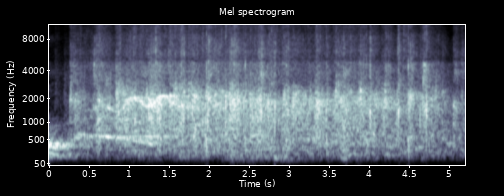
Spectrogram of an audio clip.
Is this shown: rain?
no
